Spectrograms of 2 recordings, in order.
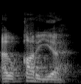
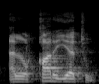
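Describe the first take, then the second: First: The word ends softly on an 'ah' sound. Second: The word ends with a full 'tu' syllable. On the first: The speaker stops on this word. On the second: The speaker keeps going without stopping.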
